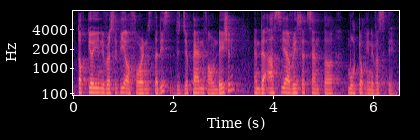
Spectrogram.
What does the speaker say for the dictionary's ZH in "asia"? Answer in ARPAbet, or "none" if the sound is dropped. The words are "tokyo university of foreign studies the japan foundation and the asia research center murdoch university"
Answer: S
